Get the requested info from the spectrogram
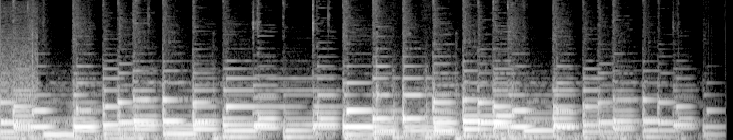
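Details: A gentle piano melody plays steadily throughout, with no animal voice.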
